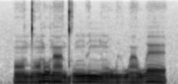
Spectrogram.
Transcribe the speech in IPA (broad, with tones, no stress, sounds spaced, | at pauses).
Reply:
ɔ̃˨ d ɔ̃˨˦ ɾ o˧ ɾ ã˦˨ d u˧ ŋ ɨ˧ ɲ ũ˨ w ɨ˨ w ã˨ w ɛ˦˨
